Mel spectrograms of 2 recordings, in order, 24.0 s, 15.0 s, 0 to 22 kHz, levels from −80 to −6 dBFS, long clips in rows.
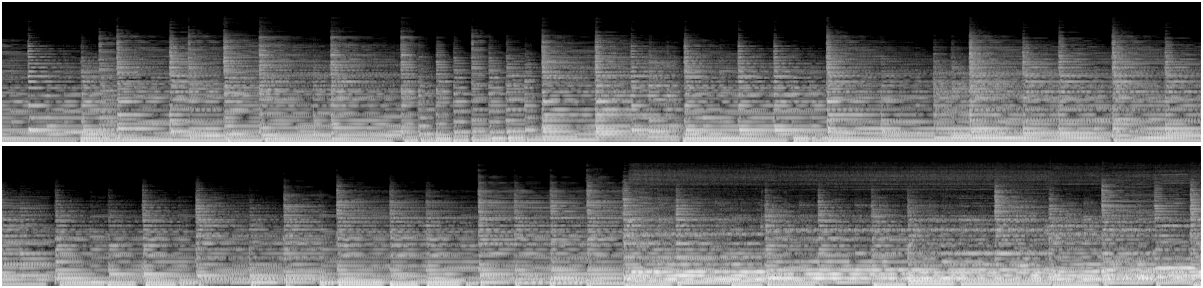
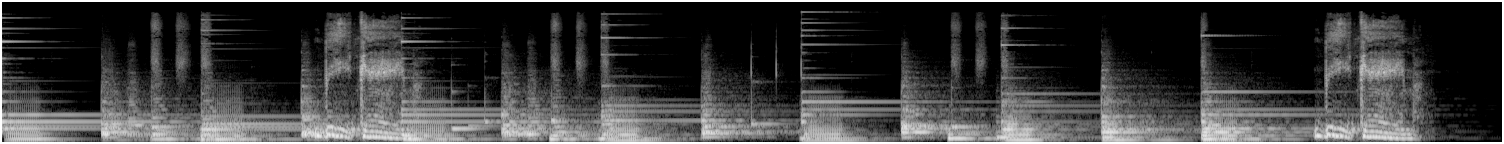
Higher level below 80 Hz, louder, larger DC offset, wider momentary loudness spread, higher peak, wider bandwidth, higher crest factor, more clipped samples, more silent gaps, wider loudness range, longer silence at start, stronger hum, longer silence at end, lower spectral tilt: first, -26 dBFS vs -36 dBFS; first, -19 LUFS vs -22 LUFS; neither; second, 7 LU vs 16 LU; about the same, -4 dBFS vs -4 dBFS; second, 12.5 kHz vs 16.5 kHz; about the same, 14 dB vs 18 dB; neither; neither; about the same, 5 LU vs 5 LU; about the same, 0 s vs 0 s; neither; second, 0 s vs 0.75 s; about the same, -6.5 dB/octave vs -5.5 dB/octave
